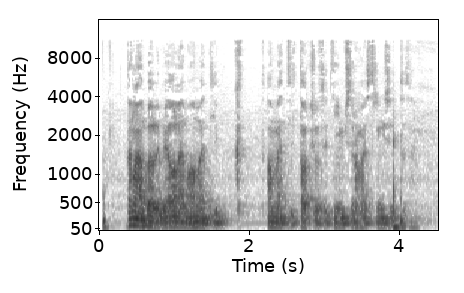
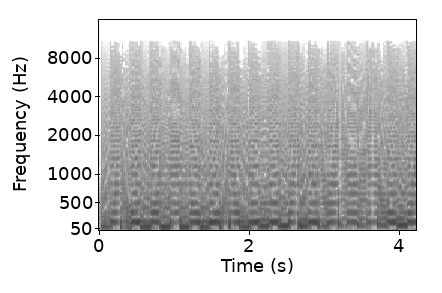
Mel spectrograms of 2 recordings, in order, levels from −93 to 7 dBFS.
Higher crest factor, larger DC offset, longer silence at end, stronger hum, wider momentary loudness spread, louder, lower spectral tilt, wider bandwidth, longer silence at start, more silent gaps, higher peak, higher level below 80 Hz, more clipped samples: first, 20 dB vs 10 dB; neither; first, 0.25 s vs 0 s; neither; first, 14 LU vs 5 LU; first, -22 LUFS vs -25 LUFS; about the same, -8 dB/octave vs -7 dB/octave; about the same, 11.5 kHz vs 11 kHz; about the same, 0.05 s vs 0 s; neither; first, -2 dBFS vs -14 dBFS; about the same, -38 dBFS vs -38 dBFS; neither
